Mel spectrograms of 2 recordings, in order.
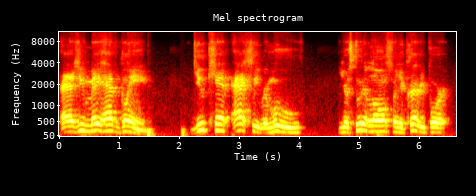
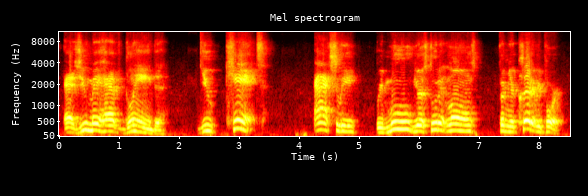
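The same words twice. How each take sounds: First: It is read fast. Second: It is read slowly.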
